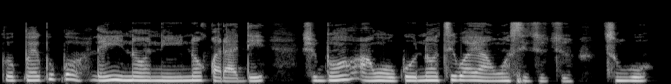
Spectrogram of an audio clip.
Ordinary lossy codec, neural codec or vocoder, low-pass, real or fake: none; none; 7.2 kHz; real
